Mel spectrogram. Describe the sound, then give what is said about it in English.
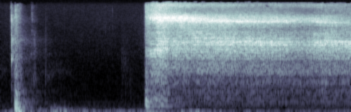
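Someone imitates water gushing from a fire sprinkler that burst after being hit by a car: a brief sharp burst, a second of near silence, then a loud, steady breathy hiss sustained for about two seconds until the end. “Okay, and there's water gushing all over.”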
